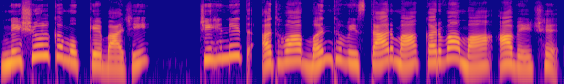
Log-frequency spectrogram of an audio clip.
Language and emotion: Gujarati, neutral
